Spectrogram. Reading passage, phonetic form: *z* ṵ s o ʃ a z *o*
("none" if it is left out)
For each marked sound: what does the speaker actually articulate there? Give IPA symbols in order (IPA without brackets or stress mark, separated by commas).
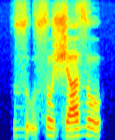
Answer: z, o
